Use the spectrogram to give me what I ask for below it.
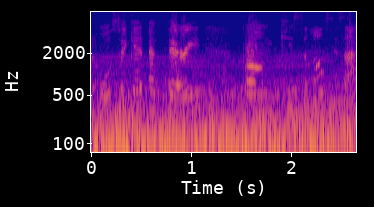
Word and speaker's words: Kissamos: alternatively you can also get a ferry from kissamos is that how you pronounce it yeah so there's two options there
